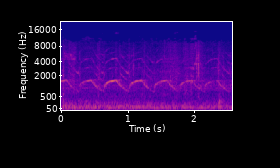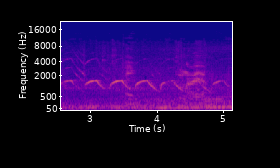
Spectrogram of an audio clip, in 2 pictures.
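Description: Siren in a rapid yelp, its pitch sweeping up and down about three times a second and fading near the end. It is heard from inside a moving car over steady low road rumble.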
